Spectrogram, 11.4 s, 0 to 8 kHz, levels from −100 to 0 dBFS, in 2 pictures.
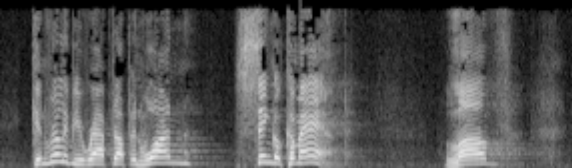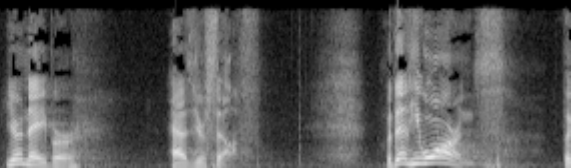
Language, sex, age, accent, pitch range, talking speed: English, male, 60-79, American, 150-225 Hz, 100 wpm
